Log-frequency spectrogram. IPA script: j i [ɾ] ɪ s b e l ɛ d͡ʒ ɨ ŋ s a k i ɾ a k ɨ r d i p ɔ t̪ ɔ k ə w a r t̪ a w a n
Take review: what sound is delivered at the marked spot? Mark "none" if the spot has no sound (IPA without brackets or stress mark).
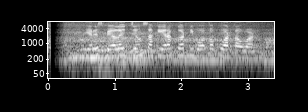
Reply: ɾ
